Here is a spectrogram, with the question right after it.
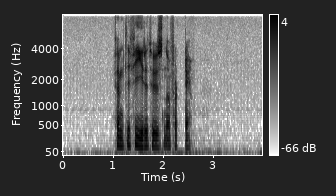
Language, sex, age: Norwegian, male, 31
